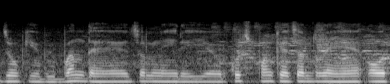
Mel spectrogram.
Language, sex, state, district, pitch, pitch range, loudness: Hindi, male, Rajasthan, Bikaner, 130 Hz, 125-140 Hz, -18 LUFS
